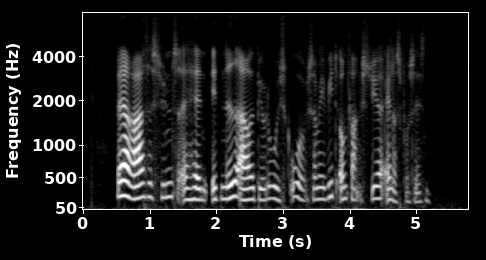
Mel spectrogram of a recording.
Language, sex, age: Danish, female, 32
